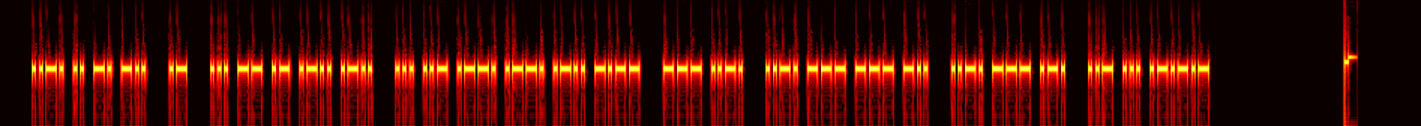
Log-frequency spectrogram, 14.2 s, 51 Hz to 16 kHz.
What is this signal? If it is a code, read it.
Morse code, heard as a keyed tone, about 36 wpm, 700 Hz. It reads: FIND A SMALL SUPPLY OF FOOD FOR US.
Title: Sentences from Top 1000 Words - Review Part 5 - 35wpm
